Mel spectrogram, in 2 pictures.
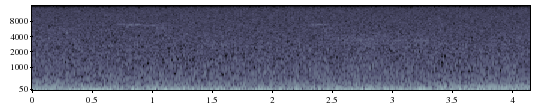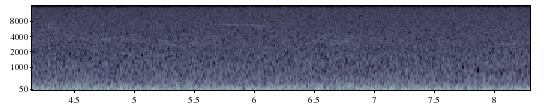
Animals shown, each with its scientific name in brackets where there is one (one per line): Black-capped Chickadee (Poecile atricapillus)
